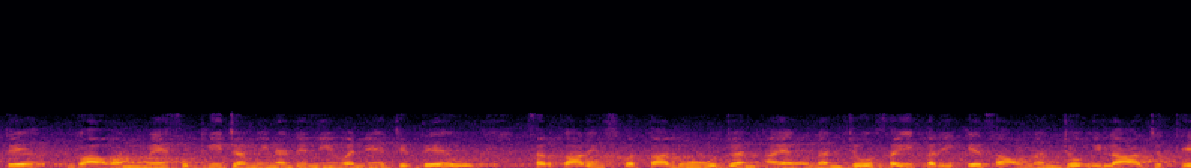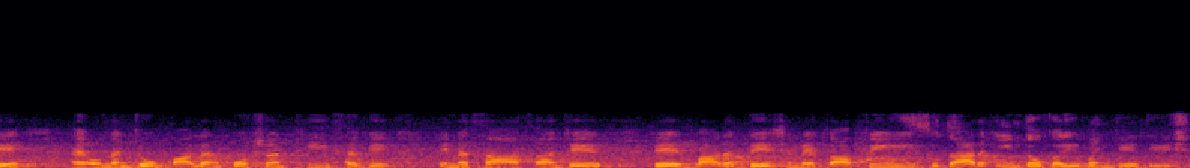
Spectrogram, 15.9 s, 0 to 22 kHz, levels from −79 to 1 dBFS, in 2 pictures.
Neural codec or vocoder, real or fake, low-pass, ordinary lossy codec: none; real; 7.2 kHz; AAC, 48 kbps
